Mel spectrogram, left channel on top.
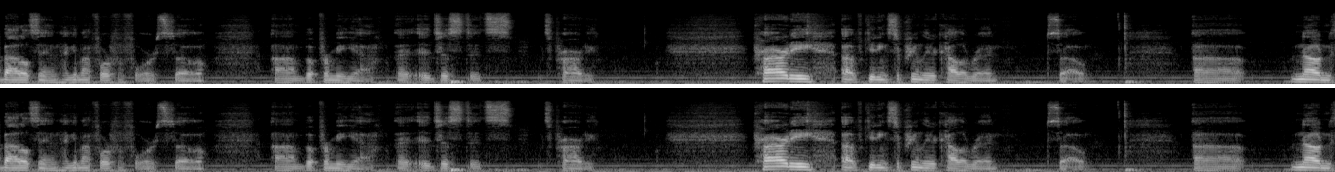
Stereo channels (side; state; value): both; identical; correlation 1.00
